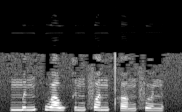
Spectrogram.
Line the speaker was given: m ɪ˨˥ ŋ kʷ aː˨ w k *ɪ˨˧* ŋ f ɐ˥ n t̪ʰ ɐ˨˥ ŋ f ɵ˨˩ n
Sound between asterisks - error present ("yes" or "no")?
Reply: no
